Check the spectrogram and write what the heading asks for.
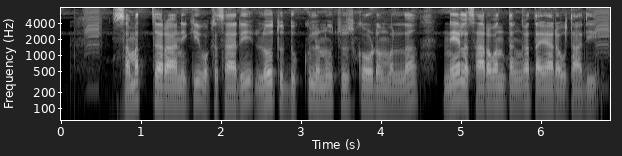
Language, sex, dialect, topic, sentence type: Telugu, male, Southern, agriculture, statement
